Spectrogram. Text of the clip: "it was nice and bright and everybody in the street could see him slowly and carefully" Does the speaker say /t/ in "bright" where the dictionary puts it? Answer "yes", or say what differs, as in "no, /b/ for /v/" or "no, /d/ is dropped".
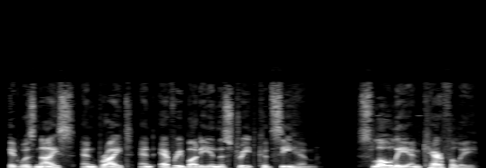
yes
